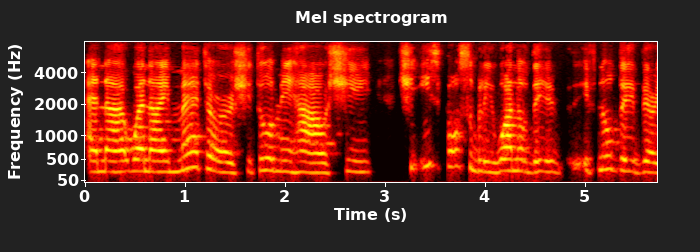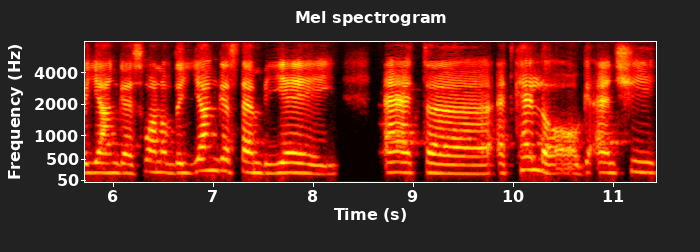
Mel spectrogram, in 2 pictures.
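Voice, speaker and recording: Against a quiet background, a woman speaks at a fairly slow pace with ordinary pitch variation, the sound dry with no echo. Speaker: host introducing a guest. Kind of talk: event introduction. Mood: warm, admiring. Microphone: video call.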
